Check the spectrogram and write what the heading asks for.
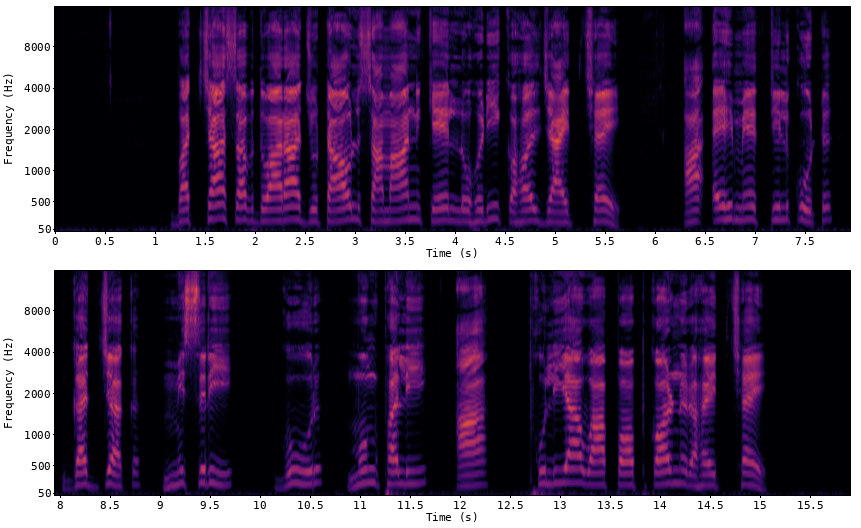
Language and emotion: Maithili, neutral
